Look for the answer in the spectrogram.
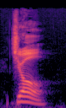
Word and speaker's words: Joel: Joel. Like Billy Joel.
